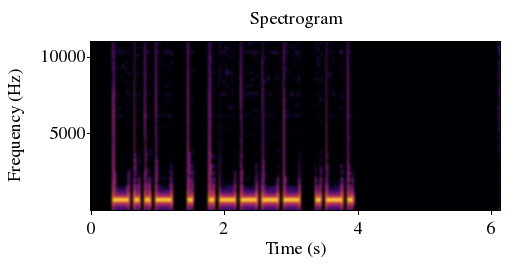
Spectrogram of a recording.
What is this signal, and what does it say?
Morse code, heard as a keyed tone, about 15 wpm, 700 Hz. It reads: XE1R
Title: DXCC-100 Call Signs - 4 Characters - 15wpm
